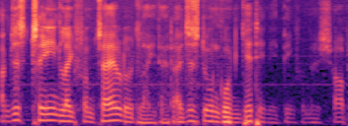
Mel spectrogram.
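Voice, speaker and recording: The man's words come very fast. His pitch rises and falls in an ordinary way. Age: 60s. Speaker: monk. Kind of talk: Q&A after a scripture class. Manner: halting, many fillers.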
